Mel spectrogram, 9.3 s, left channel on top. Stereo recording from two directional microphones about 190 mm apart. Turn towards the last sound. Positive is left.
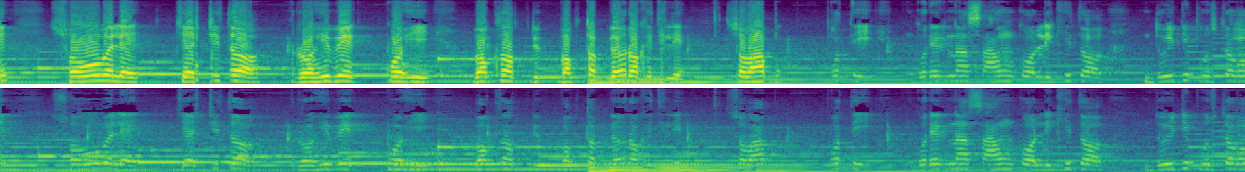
turn(degrees=0)  # may be behind; listen again after turning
